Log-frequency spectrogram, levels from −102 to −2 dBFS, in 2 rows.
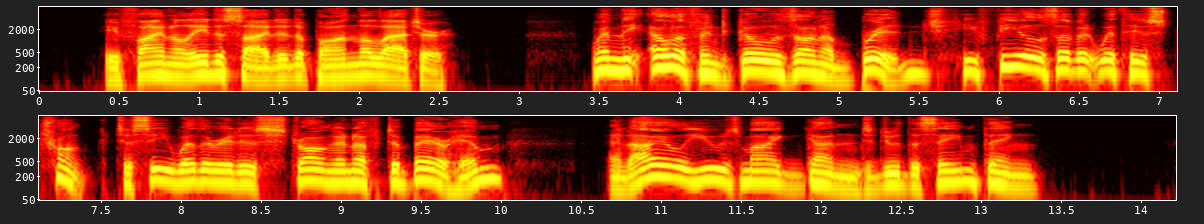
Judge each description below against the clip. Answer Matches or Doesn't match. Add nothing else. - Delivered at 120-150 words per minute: Doesn't match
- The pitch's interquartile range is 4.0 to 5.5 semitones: Matches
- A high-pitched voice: Doesn't match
